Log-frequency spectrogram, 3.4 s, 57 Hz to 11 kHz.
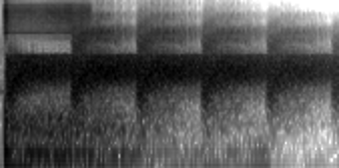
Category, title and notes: Sound effects > Electronic / Design
Impact Percs with Bass and fx-020
bass, cinamatic, combination, foreboding, explosion, brooding, mulit, fx, smash, perc, theatrical, bash, impact, hit, sfx, explode, ominous, deep, crunch, looming, percussion, low, oneshot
